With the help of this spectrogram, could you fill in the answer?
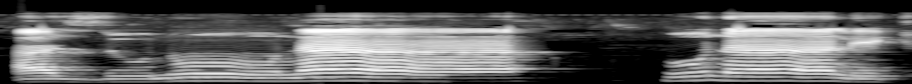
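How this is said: It stops after zununa, with a long final vowel. The reciter stops at this word. "jika waqaf, waqaf di sini ya, dibaca panjang nanya"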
